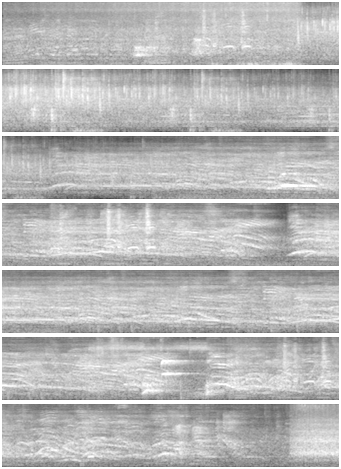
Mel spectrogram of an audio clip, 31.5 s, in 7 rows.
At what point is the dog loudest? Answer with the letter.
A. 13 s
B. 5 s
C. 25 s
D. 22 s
A.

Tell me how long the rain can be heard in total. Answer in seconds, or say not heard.
31 s.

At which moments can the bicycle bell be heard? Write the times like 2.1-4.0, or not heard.
not heard.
